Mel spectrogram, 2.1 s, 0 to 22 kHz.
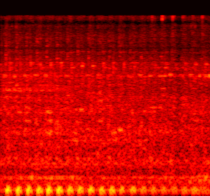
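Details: Yamaha Soul GT 125 scooter, over five years old, that ran hot and rough from a weak oil pump. After the oil pump repair it idles with a smooth, even low thump of about ten beats a second, no rattle or knock, and no longer smokes.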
